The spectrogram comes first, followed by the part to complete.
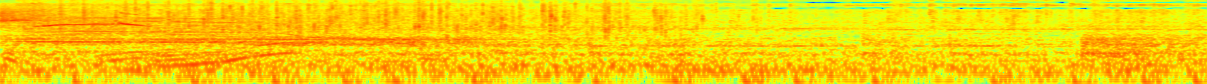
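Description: Hokuto no Ken Battle Medal pusher machine playing its battle-bonus music and sound effects, with sweeping gliding tones in the first second and a half, over a dense, steady arcade din.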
